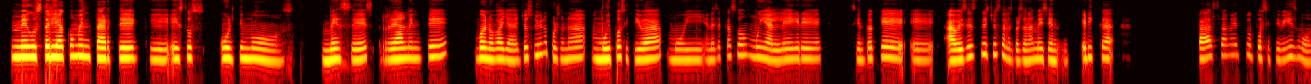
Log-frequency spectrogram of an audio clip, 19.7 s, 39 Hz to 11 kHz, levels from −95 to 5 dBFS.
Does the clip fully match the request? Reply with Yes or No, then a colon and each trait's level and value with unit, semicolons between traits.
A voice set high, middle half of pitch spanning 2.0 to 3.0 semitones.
Yes: high, 220 Hz; average, 2.7 semitones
